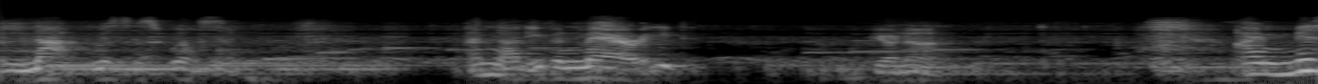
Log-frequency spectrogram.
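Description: A television soundtrack played through a TV set: background music with held notes, and a couple of brief bursts of voice partway through.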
